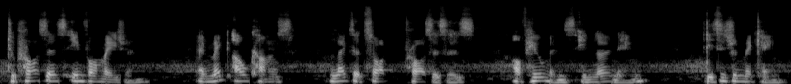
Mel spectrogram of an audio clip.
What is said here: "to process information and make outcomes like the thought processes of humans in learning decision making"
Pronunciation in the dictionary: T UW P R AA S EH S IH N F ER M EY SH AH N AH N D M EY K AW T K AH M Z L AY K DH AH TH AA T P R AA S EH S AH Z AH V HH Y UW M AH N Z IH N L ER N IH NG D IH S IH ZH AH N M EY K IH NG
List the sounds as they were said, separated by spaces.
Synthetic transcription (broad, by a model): T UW P R AA S EH S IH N F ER M EY SH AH N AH N M EY K AW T K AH M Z L AY K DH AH T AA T P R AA S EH S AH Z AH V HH Y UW M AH N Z IH N L ER N IH NG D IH S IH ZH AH N M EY K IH NG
